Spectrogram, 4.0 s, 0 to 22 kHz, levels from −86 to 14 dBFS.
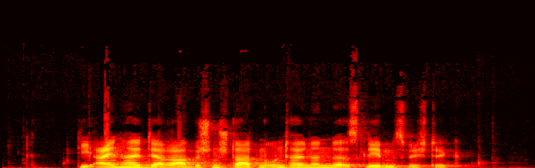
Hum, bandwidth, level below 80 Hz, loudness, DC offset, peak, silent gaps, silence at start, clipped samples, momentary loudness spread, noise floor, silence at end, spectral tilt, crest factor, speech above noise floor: none; 9.4 kHz; -50 dBFS; -16 LUFS; under 0.1%; 0 dBFS; none; 0.6 s; under 0.1%; 12 LU; -51 dBFS; 0.55 s; -6.5 dB/octave; 16 dB; 35 dB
